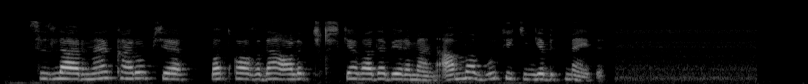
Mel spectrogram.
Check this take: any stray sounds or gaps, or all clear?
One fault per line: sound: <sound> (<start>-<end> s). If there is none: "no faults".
no faults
